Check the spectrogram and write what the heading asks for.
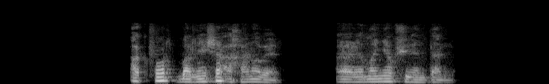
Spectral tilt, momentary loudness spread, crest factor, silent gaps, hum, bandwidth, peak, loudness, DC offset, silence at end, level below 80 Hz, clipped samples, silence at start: -7 dB/octave; 12 LU; 20 dB; 3.11-3.33 s; none; 7.4 kHz; -6 dBFS; -24 LUFS; under 0.1%; 0.95 s; -60 dBFS; under 0.1%; 1.3 s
